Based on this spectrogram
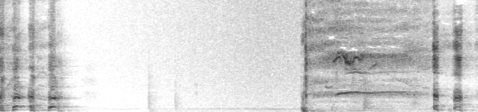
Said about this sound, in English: Don't cough.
